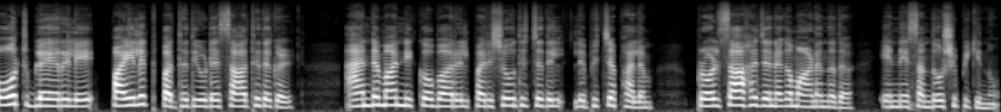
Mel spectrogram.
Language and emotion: Malayalam, neutral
